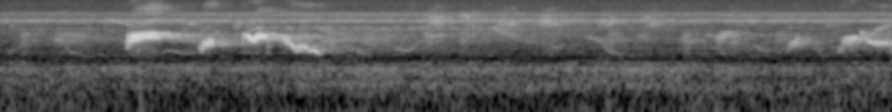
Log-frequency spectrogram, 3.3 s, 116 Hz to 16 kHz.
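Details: Caged red-whiskered bulbul acting as a trapping decoy on 4 March 2019 gives one lively, tumbling phrase of sweet, slurred notes, then fainter distant twitters amid a steady insect whine.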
